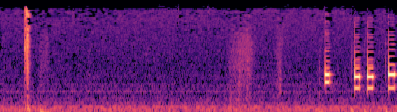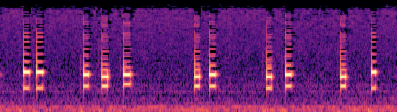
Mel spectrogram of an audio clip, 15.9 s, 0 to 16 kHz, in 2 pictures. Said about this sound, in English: Please enter the telephone number you wish to dial now, or press *0 to recharge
